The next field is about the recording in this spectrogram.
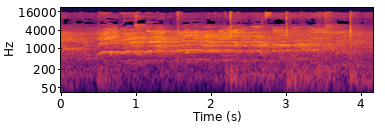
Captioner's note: yelling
